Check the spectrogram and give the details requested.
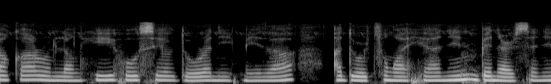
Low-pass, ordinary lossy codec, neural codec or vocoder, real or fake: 7.2 kHz; MP3, 48 kbps; none; real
